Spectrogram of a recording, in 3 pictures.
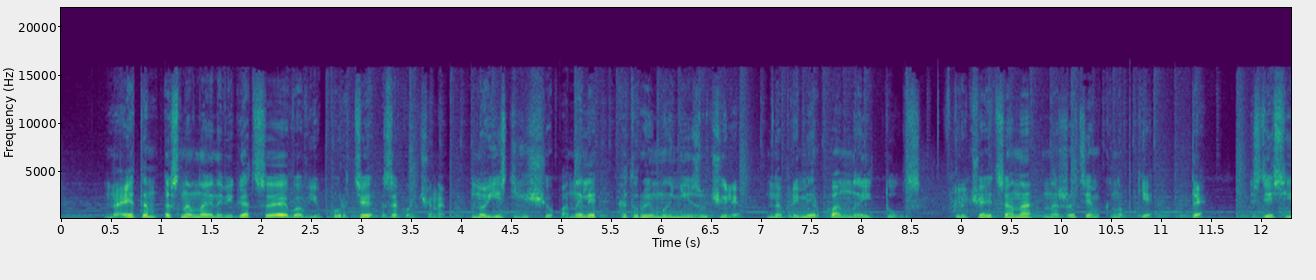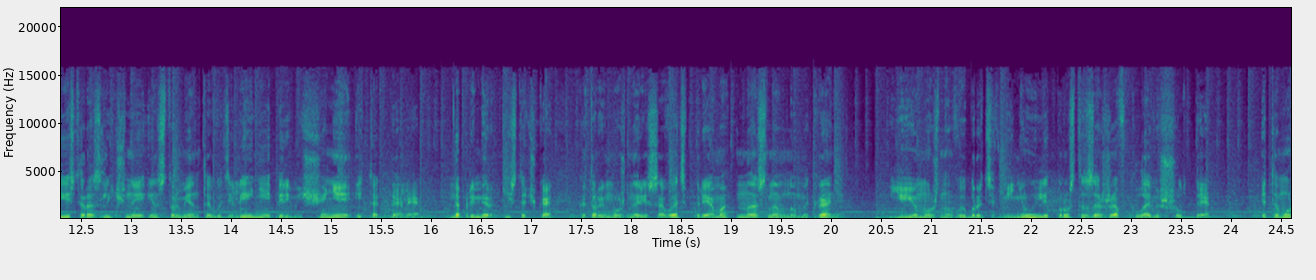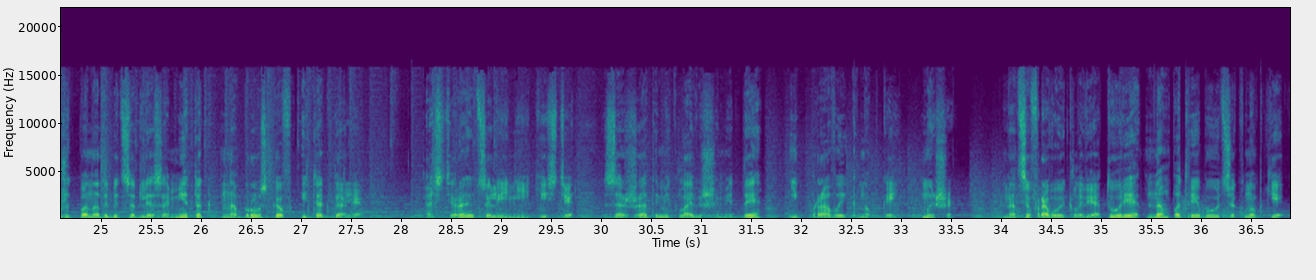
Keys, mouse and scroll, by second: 1.3-1.7 shift+middle drag, 3.6 KP_0, 4.3 KP_0, 6.5 t, 7.3 t, 13.8 click, 14.6 click, 15.1 click, 15.5 click, 16.9 click, 17.4-18.8 drag, 21.4-25.6 typing, 21.5-22.7 drag, 30.7 d, 32.5-34.0 right drag, 32.5 d, 36.5 KP_1.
